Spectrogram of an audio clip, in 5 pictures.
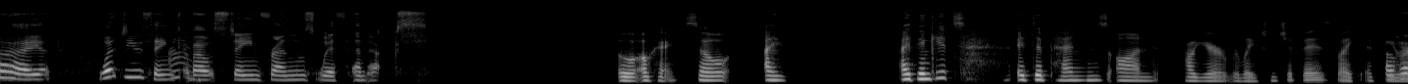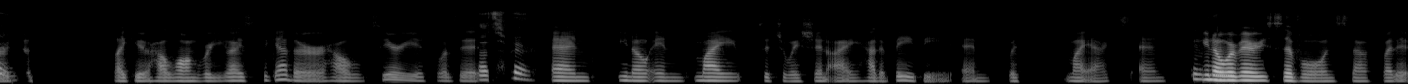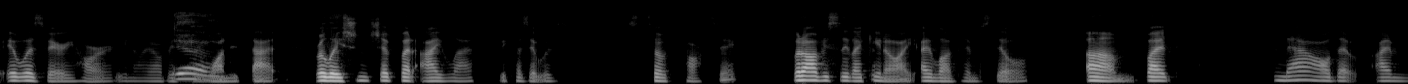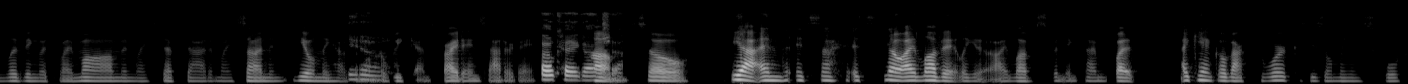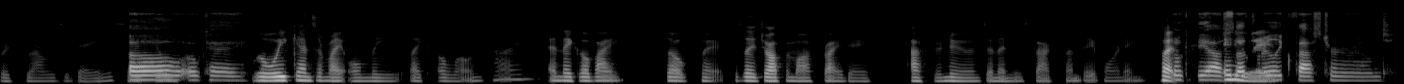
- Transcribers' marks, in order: sigh; tapping
- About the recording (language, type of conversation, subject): English, unstructured, Is it okay to stay friends with an ex?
